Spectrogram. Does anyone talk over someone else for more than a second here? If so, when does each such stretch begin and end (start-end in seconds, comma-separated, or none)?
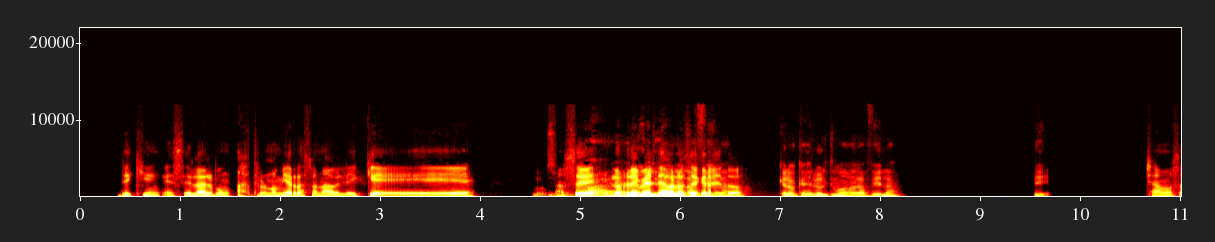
4.7-6.5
